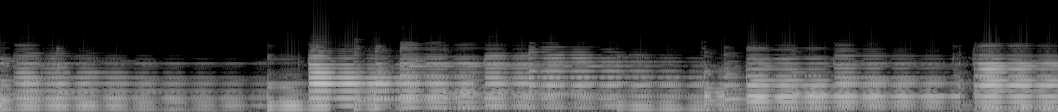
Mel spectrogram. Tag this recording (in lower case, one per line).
guitar
music
effects unit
